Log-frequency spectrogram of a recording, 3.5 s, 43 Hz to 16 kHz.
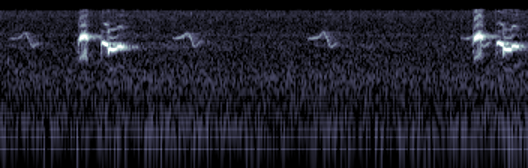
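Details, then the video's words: Two bright sooty-headed bulbul phrases, each a sharp chip and a falling whistled warble, about 2.6 seconds apart. Soft short slurred whistles fall between them. The calls are meant to lure wild bulbuls. "SUARA KUTILANG MANGGIL KUTILANG LIAR"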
